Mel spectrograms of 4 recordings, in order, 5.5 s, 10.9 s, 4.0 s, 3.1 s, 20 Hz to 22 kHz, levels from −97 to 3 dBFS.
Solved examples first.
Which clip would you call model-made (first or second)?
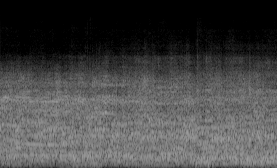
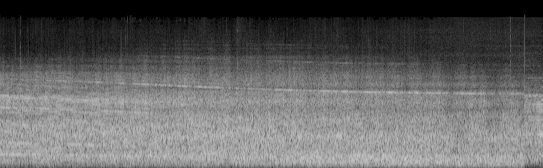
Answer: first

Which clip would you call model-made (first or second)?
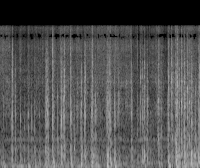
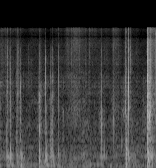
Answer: second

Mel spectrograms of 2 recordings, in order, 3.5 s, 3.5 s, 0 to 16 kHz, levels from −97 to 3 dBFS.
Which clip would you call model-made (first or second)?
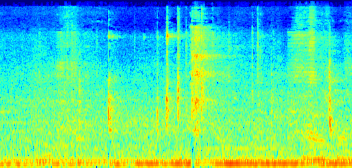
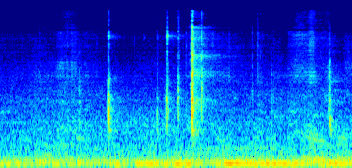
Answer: second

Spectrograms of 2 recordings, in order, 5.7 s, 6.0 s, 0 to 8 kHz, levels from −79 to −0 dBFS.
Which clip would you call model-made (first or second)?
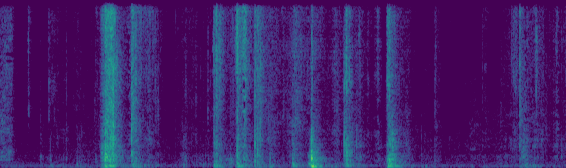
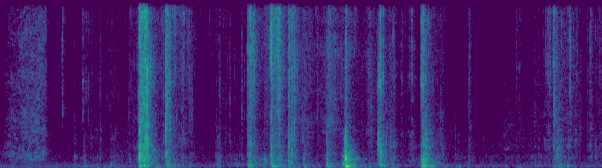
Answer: first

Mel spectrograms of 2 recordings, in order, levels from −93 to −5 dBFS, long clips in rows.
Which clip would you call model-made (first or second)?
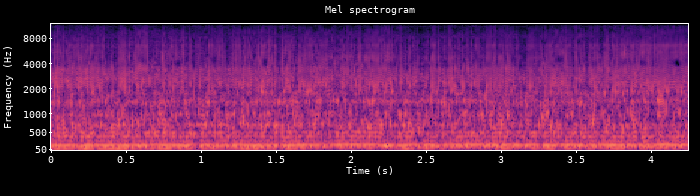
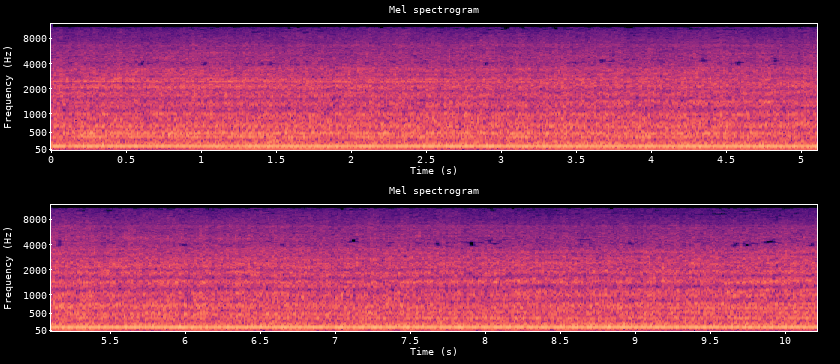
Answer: first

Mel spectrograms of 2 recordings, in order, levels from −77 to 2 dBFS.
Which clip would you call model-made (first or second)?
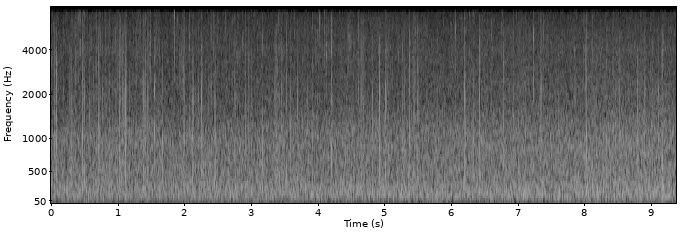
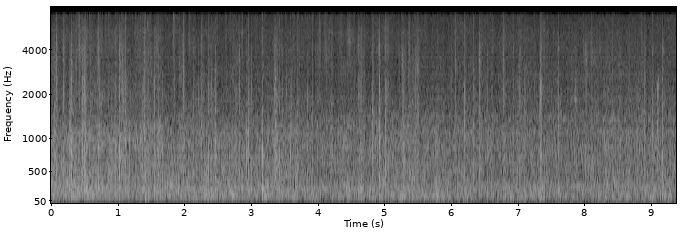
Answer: second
